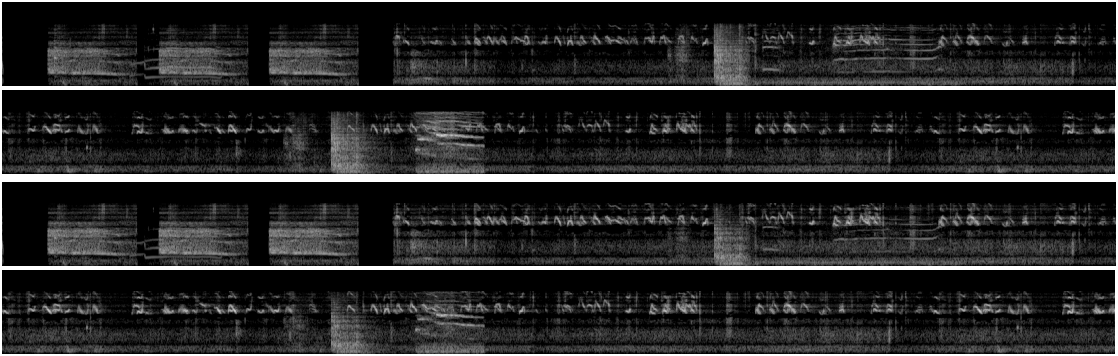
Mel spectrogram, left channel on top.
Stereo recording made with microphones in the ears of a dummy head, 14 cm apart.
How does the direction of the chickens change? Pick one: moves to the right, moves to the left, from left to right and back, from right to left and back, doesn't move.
doesn't move.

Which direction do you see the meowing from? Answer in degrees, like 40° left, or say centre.
70° left.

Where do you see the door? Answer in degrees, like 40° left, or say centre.
40° left.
